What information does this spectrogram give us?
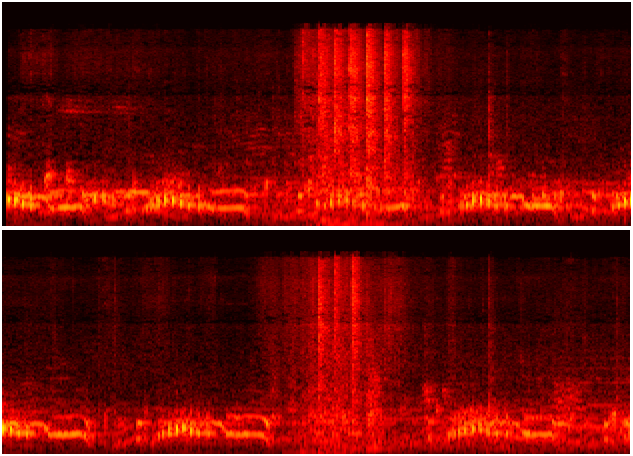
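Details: Pigeons cooing, many overlapping low throaty coos with a falling and rising pattern, repeated about once a second, with two bursts of loud wing-flapping clatter and faint room echo.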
